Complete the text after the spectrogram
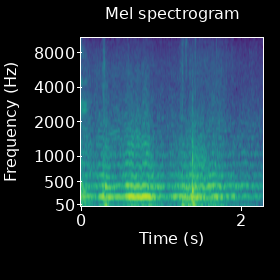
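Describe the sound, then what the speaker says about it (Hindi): A cartoon housefly buzzes loudly and close, a steady droning whine that swells and wavers as it moves about, alone without talk. "लेकिन ये मक्खी बहुत परेशान कर रही है।"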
